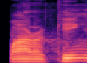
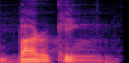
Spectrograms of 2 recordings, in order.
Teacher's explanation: orang Arab P itu enggak bisa P itu jadi ba ya jadi misalnya parking itu jadi barking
